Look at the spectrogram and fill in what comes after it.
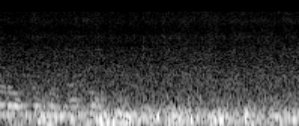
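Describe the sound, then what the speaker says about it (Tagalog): Heavy rain pours steadily during Typhoon Opong with deep thunder rumbling underneath, a dense, loud wash of storm noise throughout, and a voice faintly audible beneath it. "Kumukulog na po."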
